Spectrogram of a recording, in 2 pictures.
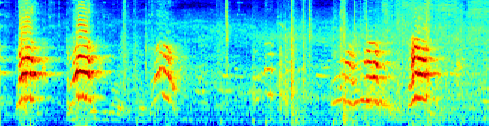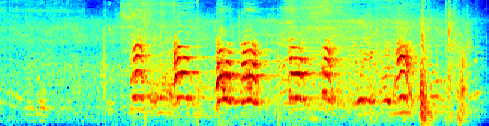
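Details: Pet Jack Russell Terrier called Jay, said to have dependency issues, letting out scattered high yips and barks, some whiny, with a busier run of quick barks near the end.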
